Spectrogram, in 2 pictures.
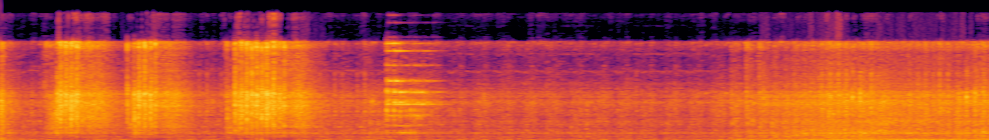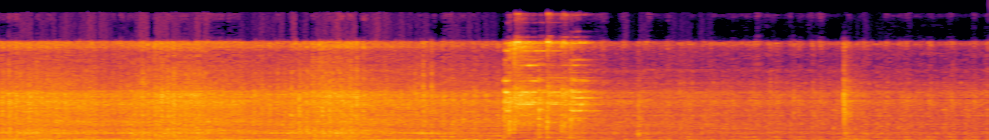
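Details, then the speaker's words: Honda Scoopy FI scooter, CVT test after fitting a replacement drive belt of the wrong size: faint gritty rattle that grows as revs rise and eases as they drop; rough noise reduced but some remains, clutch next to be checked. "Nah, untuk suara geredek kasarnya atau suara kasarnya itu sudah berkurang ya teman-teman. Tapi masih ada sedikit."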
